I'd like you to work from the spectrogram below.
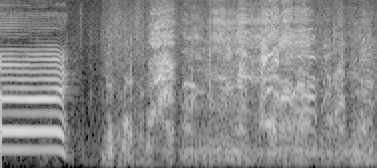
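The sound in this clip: Pigs squealing and grunting on a pig farm on Brannan Island along the San Joaquin River, a loud, dense run of overlapping high squeals and snorts.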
